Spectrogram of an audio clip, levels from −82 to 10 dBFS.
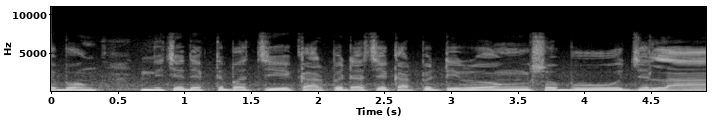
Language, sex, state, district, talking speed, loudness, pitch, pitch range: Bengali, male, Assam, Hailakandi, 120 wpm, -12 LUFS, 135 Hz, 130-140 Hz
